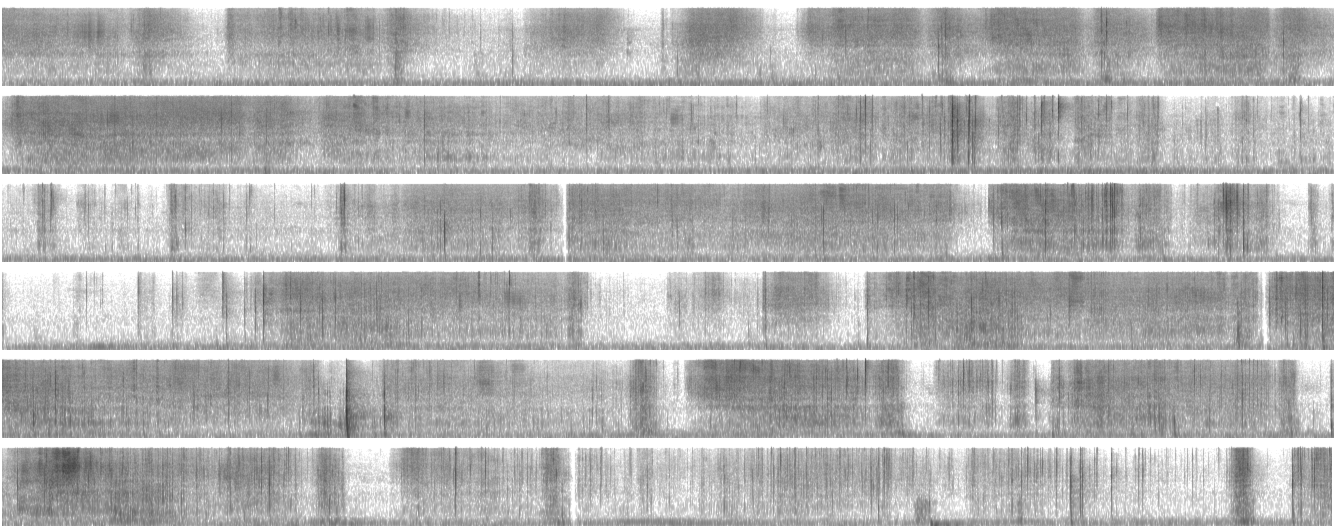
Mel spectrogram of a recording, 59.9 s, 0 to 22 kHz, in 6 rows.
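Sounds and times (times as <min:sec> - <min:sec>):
crunchy slime crackling: 0:00.0 - 0:59.9.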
